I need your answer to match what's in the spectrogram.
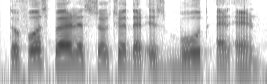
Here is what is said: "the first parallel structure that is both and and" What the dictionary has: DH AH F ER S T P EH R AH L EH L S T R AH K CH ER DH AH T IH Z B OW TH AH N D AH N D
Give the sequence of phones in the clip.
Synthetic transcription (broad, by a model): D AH F ER S T P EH R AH L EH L S T R AH K CH ER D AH T IH Z B OW T AH N D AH N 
